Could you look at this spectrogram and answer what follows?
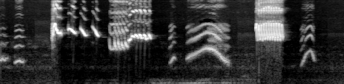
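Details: Asian pied starling singing a varied medley: short whistled notes, buzzy trills, sweeping rising and falling whistles, and a burst of harsh screech, over a low rumbling undertone.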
